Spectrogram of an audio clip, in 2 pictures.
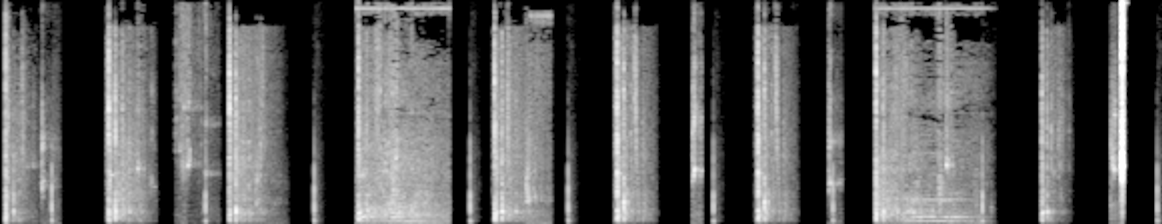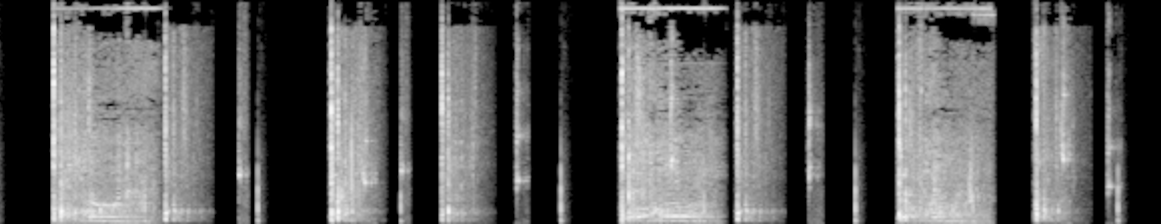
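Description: Rackets strike a tennis ball back and forth in a steady rally.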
